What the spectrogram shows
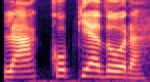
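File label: the copier, spanish, female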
